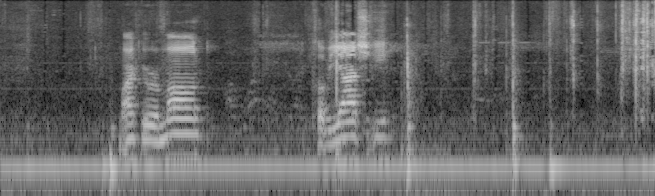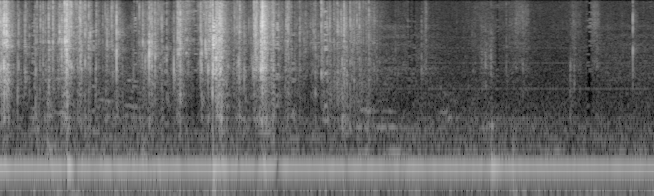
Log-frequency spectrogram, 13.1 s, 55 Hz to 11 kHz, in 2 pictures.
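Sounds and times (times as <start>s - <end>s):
low electrical hum: 0.0s - 13.0s
foil wrappers crinkling: 4.8s - 10.6s.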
